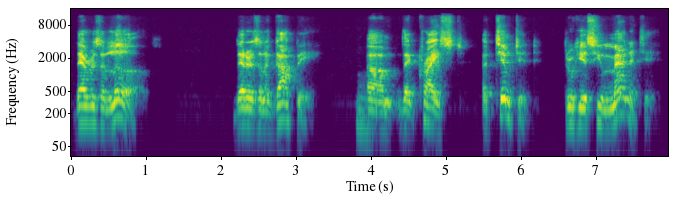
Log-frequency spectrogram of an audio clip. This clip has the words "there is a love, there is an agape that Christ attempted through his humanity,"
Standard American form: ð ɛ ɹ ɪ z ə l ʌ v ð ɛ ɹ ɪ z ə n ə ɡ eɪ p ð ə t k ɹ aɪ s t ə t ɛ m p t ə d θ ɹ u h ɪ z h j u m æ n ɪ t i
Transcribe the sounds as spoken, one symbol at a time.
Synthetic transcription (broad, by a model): ð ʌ ɹ ɪ z ə l ʌ v ð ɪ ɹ ɪ z ə n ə ɡ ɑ p ð ə t k ɹ aɪ s t ə t ɛ m p t ə d θ ɹ u ɪ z h j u m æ n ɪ t i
